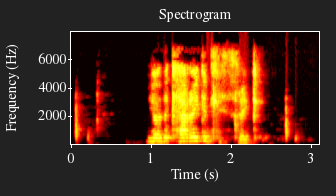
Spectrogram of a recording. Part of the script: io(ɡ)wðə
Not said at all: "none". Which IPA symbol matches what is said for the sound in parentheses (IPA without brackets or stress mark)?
none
